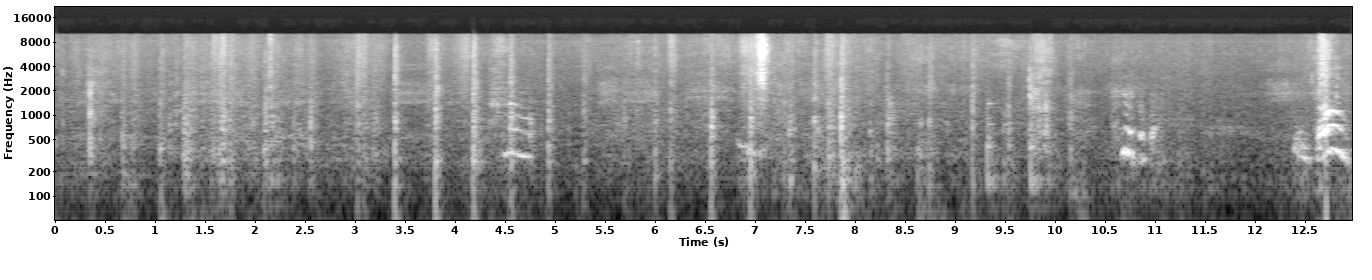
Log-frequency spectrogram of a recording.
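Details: Lucy, a seven-month-old puppy, wakes her owner in the morning indoors, as she does every day: rapid sniffing and wheezy snuffling bursts, then thin high whines near the end.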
